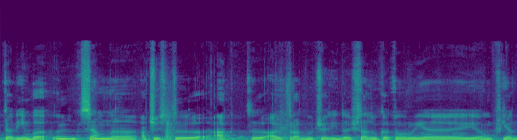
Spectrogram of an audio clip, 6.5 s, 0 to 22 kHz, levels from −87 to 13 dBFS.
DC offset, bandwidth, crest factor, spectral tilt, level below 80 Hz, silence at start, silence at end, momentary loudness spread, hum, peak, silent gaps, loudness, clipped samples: under 0.1%; 16 kHz; 16 dB; -6 dB/octave; -56 dBFS; 0 s; 0 s; 4 LU; none; -2 dBFS; none; -18 LUFS; under 0.1%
